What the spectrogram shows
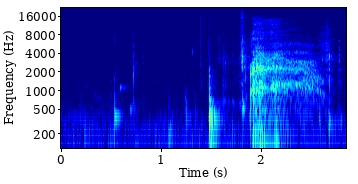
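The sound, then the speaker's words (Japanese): Sparkling water being poured and sipped as a toast: a few soft clicks and a knock, then a bright, fizzy hiss of liquid lasting about a second, with quiet wet sounds trailing off. No talking. “ょっとスパークリングウォーターで乾杯”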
